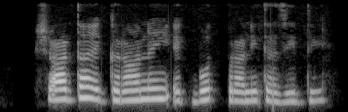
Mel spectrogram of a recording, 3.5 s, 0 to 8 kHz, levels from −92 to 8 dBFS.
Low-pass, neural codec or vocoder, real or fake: 7.2 kHz; none; real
